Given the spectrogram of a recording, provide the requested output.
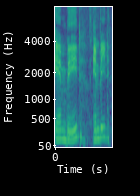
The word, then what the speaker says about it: Embiid: Embiid.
